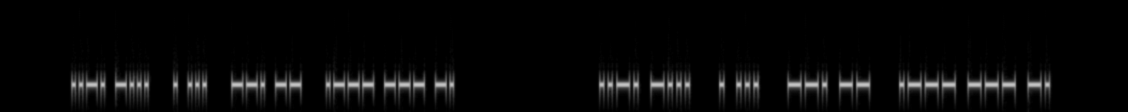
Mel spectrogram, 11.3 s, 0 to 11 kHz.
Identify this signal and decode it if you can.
Morse code, heard as a keyed tone, about 34 wpm, 700 Hz. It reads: FB ES GM JON FB ES GM JON
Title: Speed-Racing Common QSO Phrases - 28wpm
